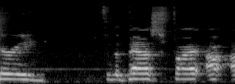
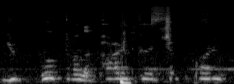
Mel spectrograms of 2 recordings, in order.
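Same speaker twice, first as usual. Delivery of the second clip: soft, proud dad praise; potty training praise; 5 dB quieter, faster than usual. Real, not acted. Praising toddler for potty use.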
